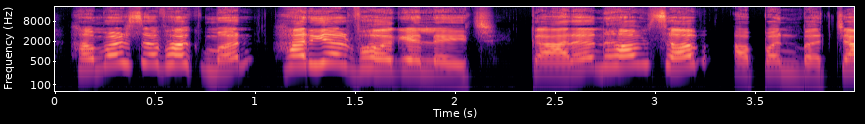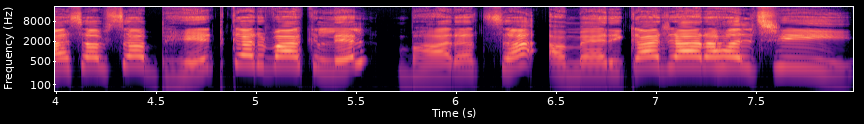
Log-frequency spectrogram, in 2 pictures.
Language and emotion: Maithili, happy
